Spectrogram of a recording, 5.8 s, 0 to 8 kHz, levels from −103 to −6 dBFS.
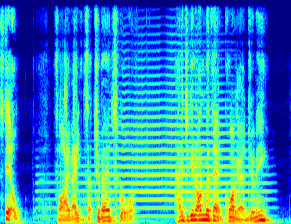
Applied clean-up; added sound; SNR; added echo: none; Trumpet; 18 dB; reverberation time 0.3 s.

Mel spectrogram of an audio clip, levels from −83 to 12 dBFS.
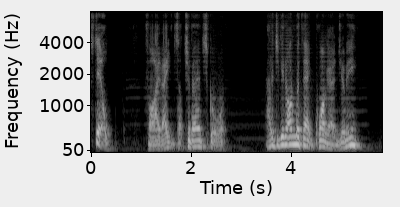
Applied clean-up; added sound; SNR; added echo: neural separator model SepFormer DNS4.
